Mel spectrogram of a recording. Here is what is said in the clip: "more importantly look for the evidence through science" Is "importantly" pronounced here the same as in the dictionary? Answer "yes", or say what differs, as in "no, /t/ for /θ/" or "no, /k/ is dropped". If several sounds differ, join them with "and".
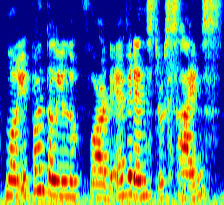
no, /m/ is dropped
